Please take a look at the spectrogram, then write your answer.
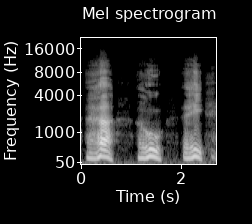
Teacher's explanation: Le ha, qui se trouve au niveau du fond de la gorge, d'accord, au niveau du fond de la gorge, comme si vous expirez de l'air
